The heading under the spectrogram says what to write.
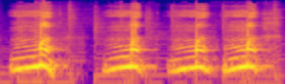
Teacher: це приголосний тому що не співає вимовляється твердо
